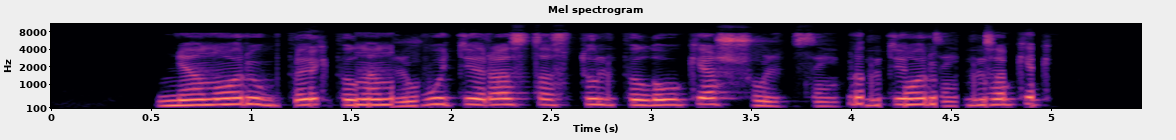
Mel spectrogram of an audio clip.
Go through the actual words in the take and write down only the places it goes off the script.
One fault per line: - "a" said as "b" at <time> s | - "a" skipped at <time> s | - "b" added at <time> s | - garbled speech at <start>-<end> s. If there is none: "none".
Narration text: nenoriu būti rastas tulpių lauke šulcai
- garbled speech at 1.1-1.9 s
- garbled speech at 4.0-5.0 s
